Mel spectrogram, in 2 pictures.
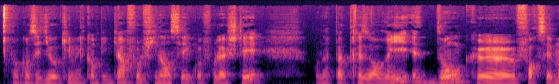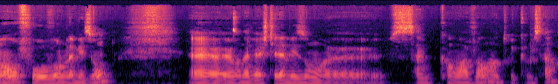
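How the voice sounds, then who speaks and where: On a very clean recording with a silent background, a man with a fairly low, somewhat breathy voice talks at a moderate pace with ordinary pitch variation and big swings in loudness. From southern France. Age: 40s. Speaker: family traveller. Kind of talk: casual interview. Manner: hesitant, many fillers.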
